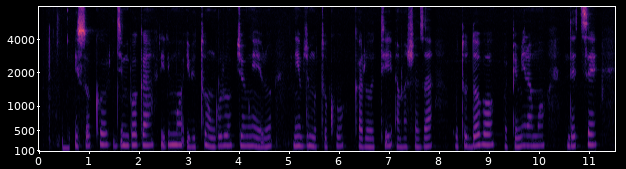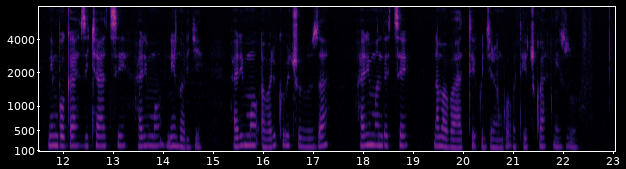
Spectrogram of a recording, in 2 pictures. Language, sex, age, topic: Kinyarwanda, female, 18-24, finance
